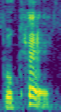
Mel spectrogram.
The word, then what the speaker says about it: bokeh: photos that have the bokeh effect that b o k e h that's pronounced bouquet so i can actually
